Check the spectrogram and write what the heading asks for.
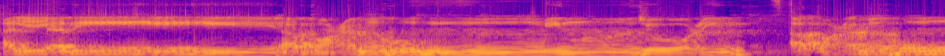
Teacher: Meme sakin, and then there is another meme. Both memes would be merged. This is called idgham. And this would be bil ghunna, with ghunna. · When there is another meme after meme sakin, 2 memes are jointed. Okay? Meme sakin, and then there is another meme. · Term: idgham bil ghunna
